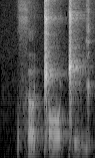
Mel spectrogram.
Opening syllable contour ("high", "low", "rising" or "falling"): falling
